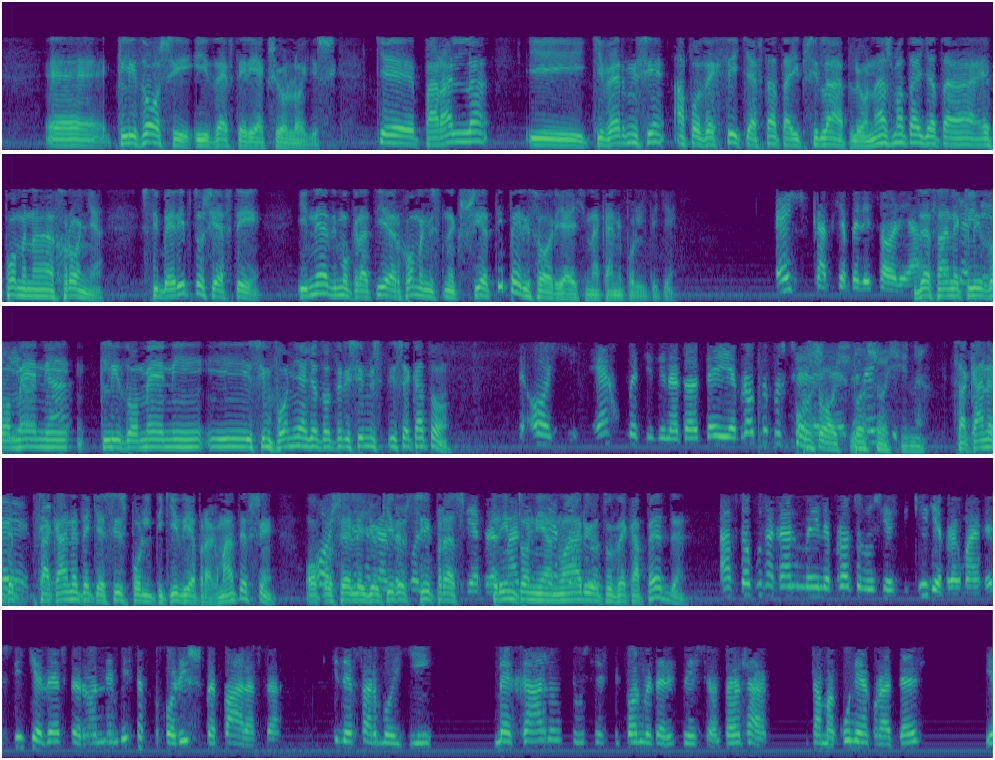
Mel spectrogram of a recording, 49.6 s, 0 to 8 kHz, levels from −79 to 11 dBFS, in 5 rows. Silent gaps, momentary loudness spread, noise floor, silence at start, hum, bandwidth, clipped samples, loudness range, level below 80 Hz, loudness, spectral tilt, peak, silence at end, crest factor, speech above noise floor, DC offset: none; 8 LU; -51 dBFS; 0.45 s; 50 Hz at -50 dBFS; 4 kHz; under 0.1%; 4 LU; -44 dBFS; -19 LUFS; -12 dB/octave; -6 dBFS; 0 s; 14 dB; 33 dB; under 0.1%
